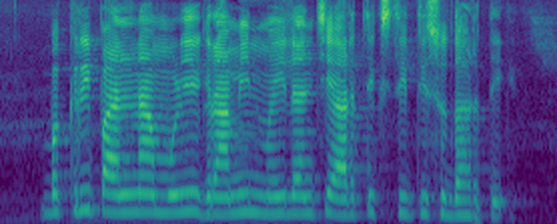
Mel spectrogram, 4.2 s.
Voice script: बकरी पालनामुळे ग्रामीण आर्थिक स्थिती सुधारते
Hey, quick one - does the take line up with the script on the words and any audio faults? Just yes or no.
no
